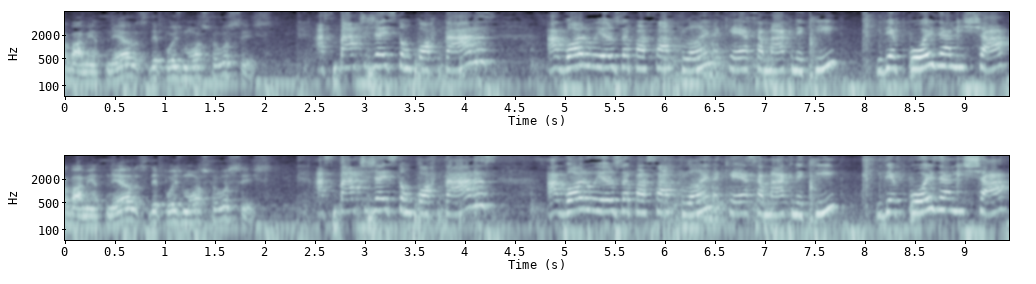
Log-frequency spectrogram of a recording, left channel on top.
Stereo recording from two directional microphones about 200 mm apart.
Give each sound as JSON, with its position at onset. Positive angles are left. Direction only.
{"t": 0.0, "sound": "a woman's voice", "side_deg": 20}
{"t": 4.7, "sound": "a woman's voice", "side_deg": 30}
